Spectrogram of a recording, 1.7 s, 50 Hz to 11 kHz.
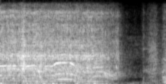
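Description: A power drill whines steadily, stepping up the size of an existing hole in a 1988-1999 Chevy/GMC GMT400 truck body, running briefly and then cutting off.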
